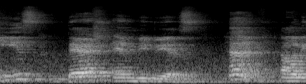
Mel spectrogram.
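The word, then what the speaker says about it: MBBS: এমটা হচ্ছে কি কনসোনেন্ট, কিন্তু এম উচ্চারণ করতে গেলে এ আসলো, আমার কি ভাওয়েল সাউন্ড এ এসেছে।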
